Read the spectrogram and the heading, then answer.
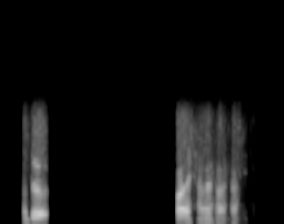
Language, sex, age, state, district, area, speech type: Manipuri, male, 18-30, Manipur, Kangpokpi, urban, conversation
